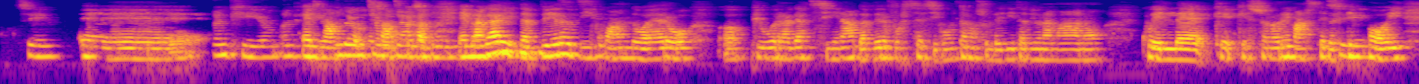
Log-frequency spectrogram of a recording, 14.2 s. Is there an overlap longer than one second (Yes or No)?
Yes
